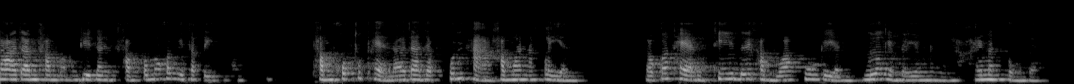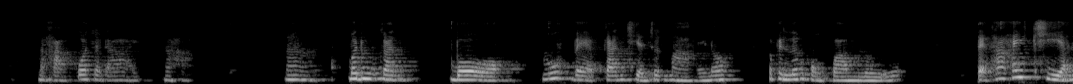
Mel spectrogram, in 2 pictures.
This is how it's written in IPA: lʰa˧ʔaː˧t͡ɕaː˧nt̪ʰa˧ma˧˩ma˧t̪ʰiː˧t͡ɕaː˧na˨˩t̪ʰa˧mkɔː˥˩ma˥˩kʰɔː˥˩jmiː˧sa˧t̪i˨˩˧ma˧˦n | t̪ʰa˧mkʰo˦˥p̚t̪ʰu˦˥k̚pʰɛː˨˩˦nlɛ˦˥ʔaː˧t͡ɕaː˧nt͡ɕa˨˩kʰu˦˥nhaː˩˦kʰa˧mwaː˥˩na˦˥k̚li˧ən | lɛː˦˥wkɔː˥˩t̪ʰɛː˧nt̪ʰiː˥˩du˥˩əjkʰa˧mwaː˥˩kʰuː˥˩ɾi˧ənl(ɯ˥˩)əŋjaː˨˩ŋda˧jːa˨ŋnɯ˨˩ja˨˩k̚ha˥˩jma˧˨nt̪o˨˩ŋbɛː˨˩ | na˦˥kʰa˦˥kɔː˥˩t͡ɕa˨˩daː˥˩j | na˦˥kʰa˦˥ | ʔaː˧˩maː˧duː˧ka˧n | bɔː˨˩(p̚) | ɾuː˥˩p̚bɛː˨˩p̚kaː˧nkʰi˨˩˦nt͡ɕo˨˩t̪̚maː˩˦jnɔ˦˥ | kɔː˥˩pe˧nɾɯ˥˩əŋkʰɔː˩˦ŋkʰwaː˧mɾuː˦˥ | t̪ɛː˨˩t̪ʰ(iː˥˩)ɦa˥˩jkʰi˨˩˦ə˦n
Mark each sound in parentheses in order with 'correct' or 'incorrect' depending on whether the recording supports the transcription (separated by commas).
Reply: correct, incorrect, incorrect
